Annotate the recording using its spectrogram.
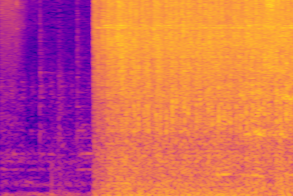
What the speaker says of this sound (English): Grenade first, cause they do damage depending how many guys are. And then we can use the bolter to shoot.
